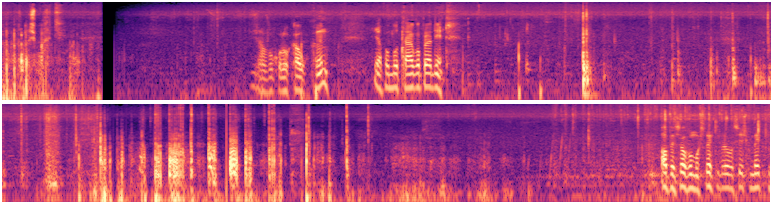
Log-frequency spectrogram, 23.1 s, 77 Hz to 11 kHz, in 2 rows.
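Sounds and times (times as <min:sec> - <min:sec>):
faint steady hiss: 0:02.1 - 0:12.8
hose and pipe knocking and scraping: 0:09.8 - 0:23.0.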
